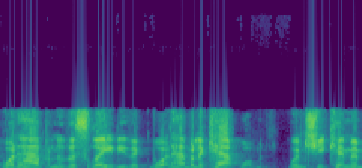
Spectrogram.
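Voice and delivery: high, fast demanding question; boss demanding. Retold or imitated. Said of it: "he's like".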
